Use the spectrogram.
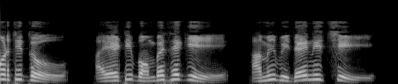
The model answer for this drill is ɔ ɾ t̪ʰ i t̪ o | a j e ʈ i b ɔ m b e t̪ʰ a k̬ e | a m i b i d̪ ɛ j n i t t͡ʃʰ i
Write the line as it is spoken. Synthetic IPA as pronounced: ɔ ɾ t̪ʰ i t̪ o | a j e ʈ i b ɔ m b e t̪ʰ e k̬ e | a m i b i d̪ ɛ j n i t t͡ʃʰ i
